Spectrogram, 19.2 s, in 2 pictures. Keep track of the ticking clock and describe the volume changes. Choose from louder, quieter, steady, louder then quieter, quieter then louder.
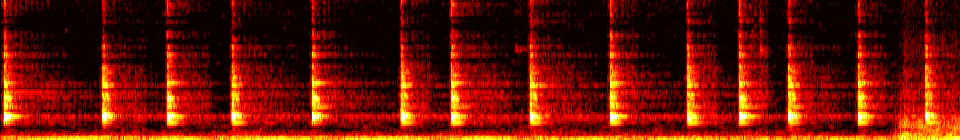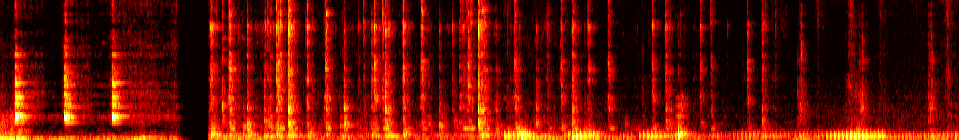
quieter.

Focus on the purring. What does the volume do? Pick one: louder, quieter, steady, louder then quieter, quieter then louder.
quieter then louder.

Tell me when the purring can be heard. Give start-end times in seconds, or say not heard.
14.6-19.1.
